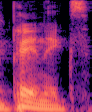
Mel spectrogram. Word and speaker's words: Penix: Is that how you pronounce it? Penix. Yeah, Penix.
